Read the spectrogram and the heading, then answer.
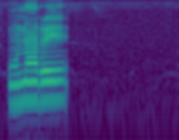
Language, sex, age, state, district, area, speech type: Santali, male, 18-30, West Bengal, Bankura, rural, spontaneous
